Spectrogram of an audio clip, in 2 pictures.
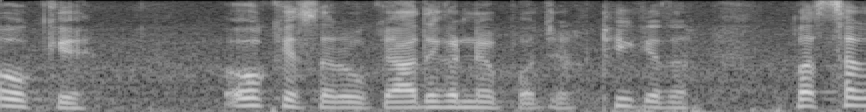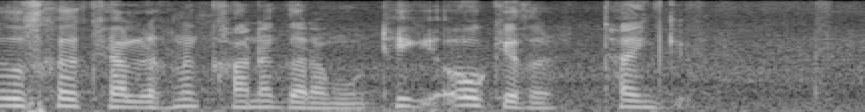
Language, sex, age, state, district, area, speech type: Urdu, male, 18-30, Delhi, East Delhi, urban, spontaneous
